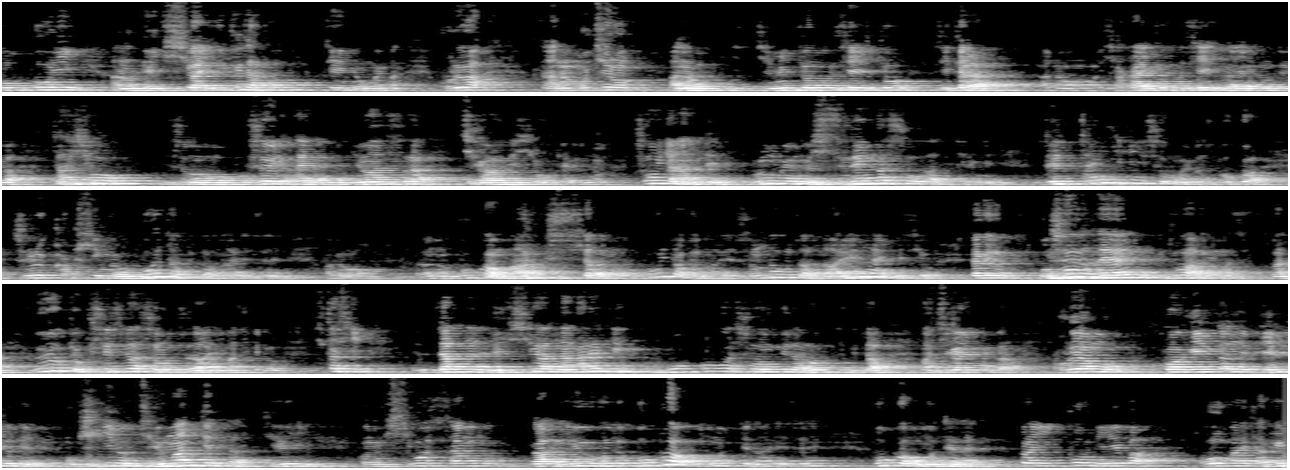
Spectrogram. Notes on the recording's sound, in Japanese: 場所：長岡市北越銀行ホール。音源は主催者提供だが、 客席から録音されたもの。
